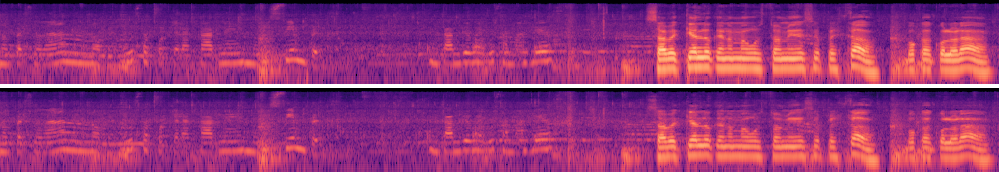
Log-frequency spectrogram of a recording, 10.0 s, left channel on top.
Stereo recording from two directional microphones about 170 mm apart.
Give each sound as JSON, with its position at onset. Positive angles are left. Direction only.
{"t": 6.5, "sound": "speech", "side_deg": 90}
{"t": 8.3, "sound": "speech", "side_deg": 40}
